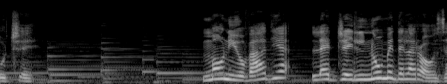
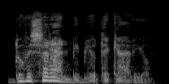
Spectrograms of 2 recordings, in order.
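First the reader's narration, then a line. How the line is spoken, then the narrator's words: Whispered. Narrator (Italian): sussurrai a Guglielmo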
